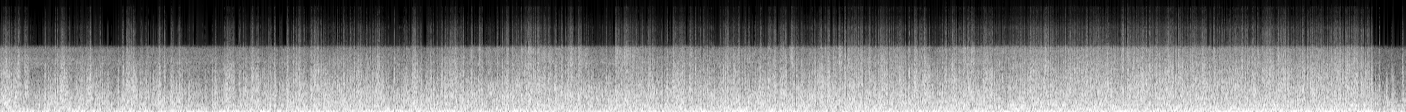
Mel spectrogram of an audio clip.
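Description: Running noise of a moving passenger train heard at an open carriage window, with wind rushing and buffeting the microphone. The noise is loud, steady and unbroken.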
